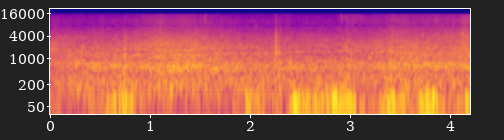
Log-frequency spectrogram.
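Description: Ocean surf washing onto the rocky shore at Puako, Hawaii, a continuous loud roar of waves mixed with heavy wind buffeting the microphone, with no talking.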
